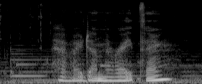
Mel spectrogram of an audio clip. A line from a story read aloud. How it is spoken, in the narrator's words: whisper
